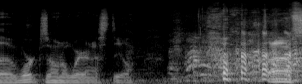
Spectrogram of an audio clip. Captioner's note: laughter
